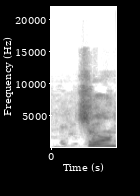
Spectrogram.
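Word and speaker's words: Søren: Soren like an eagle.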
